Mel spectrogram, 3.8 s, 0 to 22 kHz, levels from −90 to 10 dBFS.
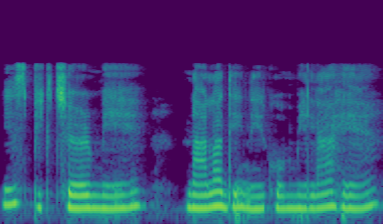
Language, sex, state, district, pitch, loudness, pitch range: Hindi, female, Arunachal Pradesh, Lower Dibang Valley, 210 Hz, -15 LUFS, 195-225 Hz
